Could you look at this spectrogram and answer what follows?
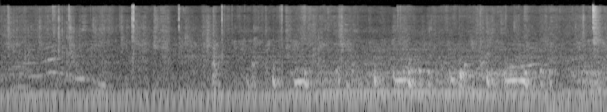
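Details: Archangel pigeon, a rare fancy breed kept in Bangladesh, giving low, rolling coos that grow louder toward the end, repeated in quick pulses over a steady rumble of background hum and clatter.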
